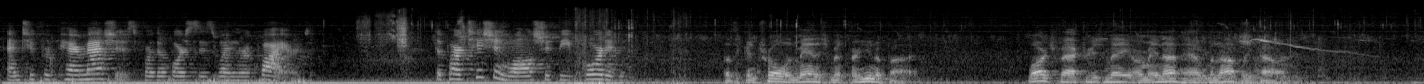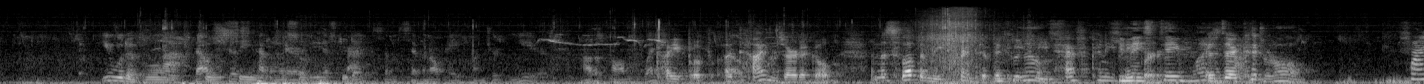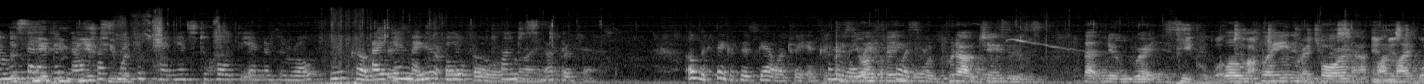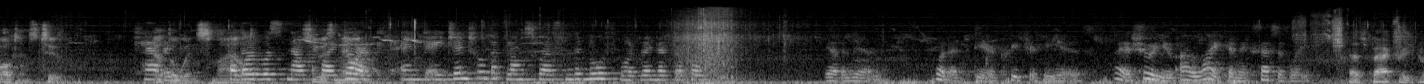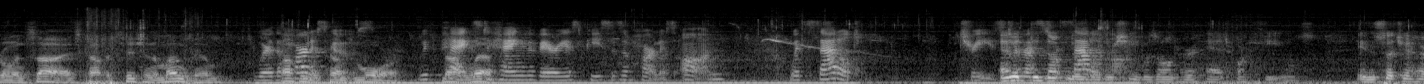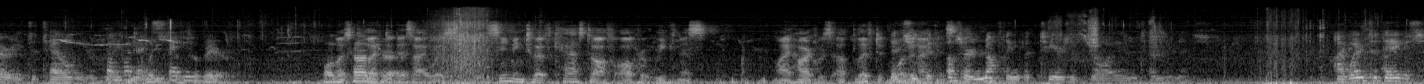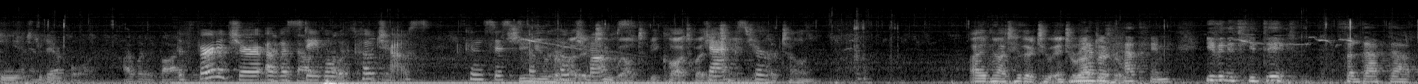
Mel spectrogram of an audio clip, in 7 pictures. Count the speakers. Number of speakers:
ten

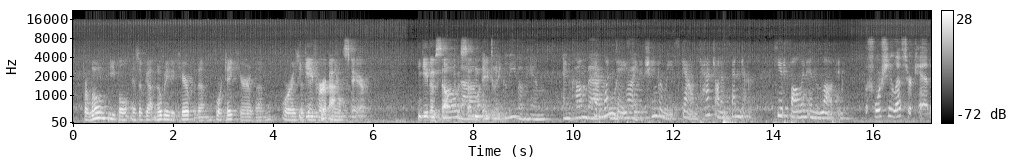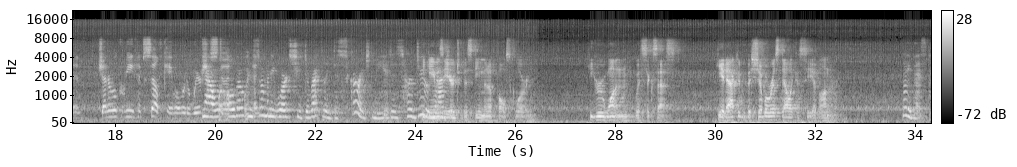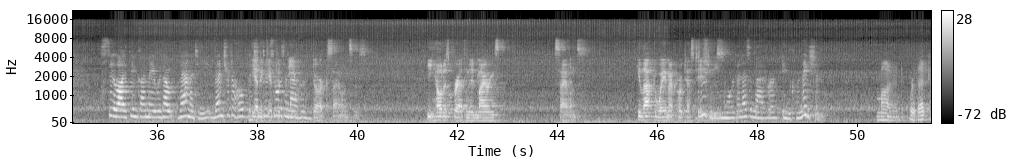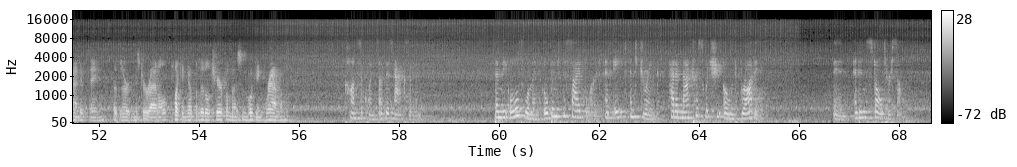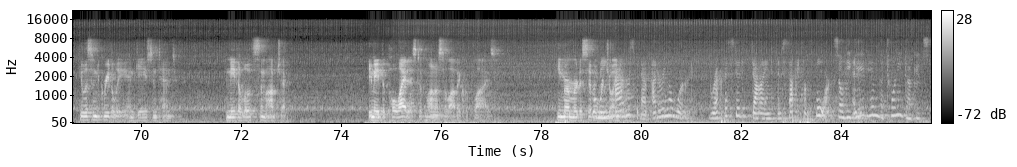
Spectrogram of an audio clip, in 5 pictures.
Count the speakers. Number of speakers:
six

